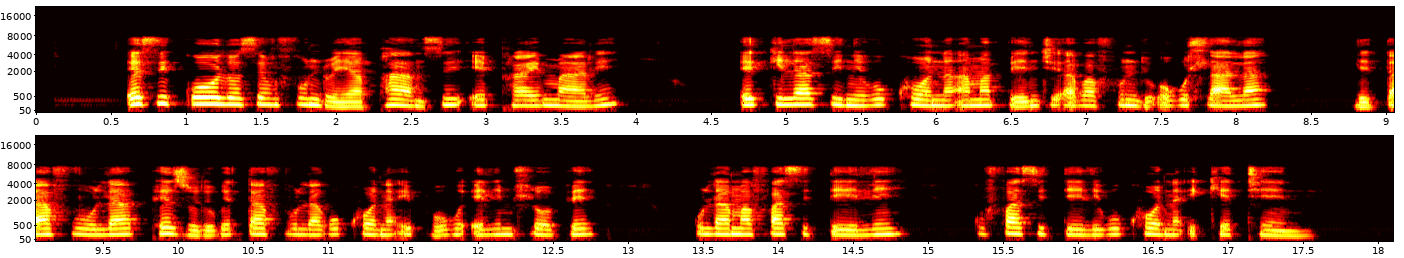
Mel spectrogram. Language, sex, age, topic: North Ndebele, female, 36-49, education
